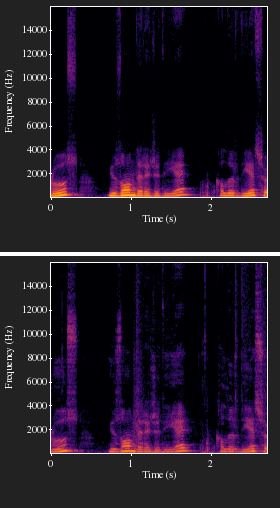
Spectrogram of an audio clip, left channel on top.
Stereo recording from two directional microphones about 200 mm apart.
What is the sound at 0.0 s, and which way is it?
Speech, 50° left (ahead or behind).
